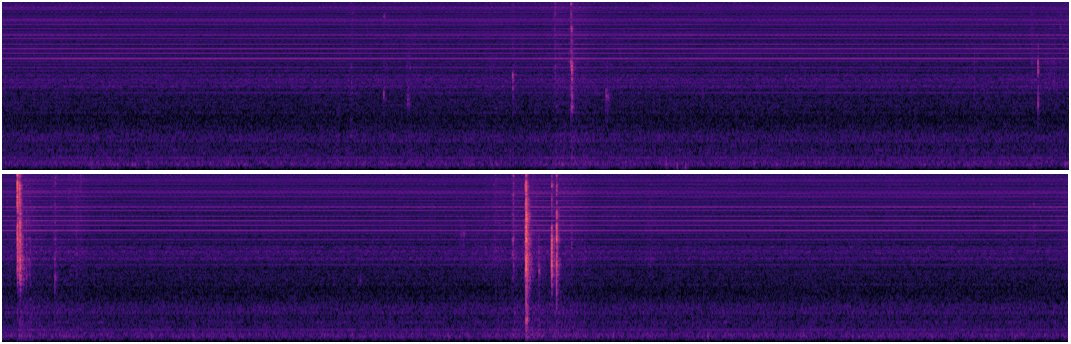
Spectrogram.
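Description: Low steady background hiss with a faint electrical whine, broken by a few short sharp clicks from a passport booklet's pages being handled and turned: a couple about eight seconds in, a louder one around sixteen seconds, and a quick double click near twenty-four seconds.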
